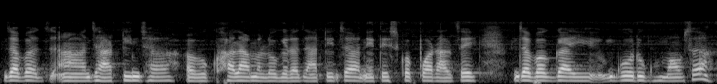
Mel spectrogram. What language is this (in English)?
Nepali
